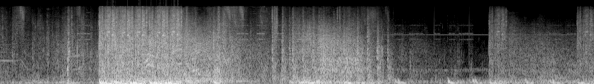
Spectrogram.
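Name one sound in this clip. A machine gun fires loud rapid bursts close by.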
